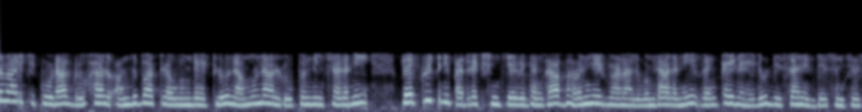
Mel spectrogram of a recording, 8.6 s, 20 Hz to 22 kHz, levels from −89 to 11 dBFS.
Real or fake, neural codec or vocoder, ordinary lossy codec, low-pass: fake; codec, 16 kHz, 2 kbps, FreqCodec, smaller model; none; 3.6 kHz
